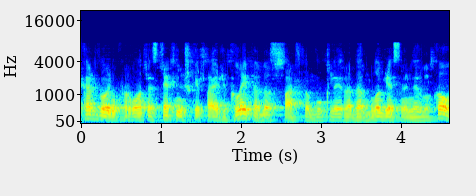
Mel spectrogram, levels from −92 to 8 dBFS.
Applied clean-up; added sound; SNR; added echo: neural separator model SepFormer DNS4.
